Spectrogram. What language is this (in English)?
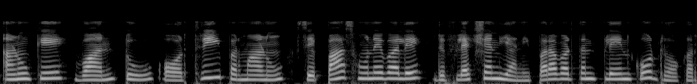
Hindi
